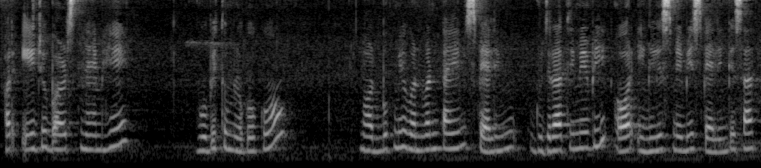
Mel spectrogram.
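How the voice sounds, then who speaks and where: A woman's voice: on the high side, unhurried, mellow, a little hiss or hum. A woman teacher leading a revision lesson, spelling words letter by letter, repeating them and answering her own questions. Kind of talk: slow classroom revision lesson.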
